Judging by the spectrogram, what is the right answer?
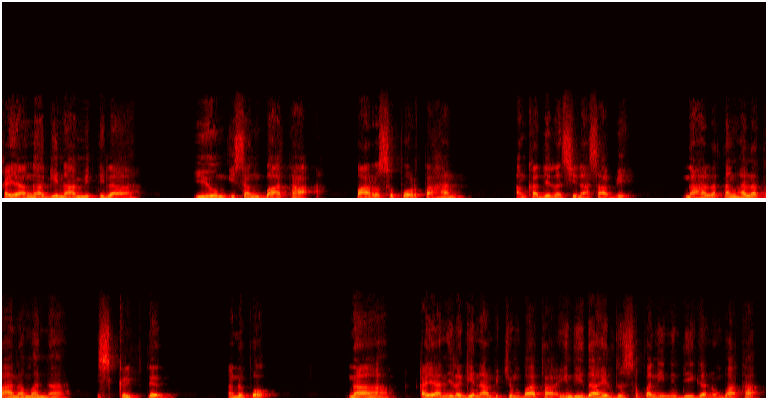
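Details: Adult man; plain speech.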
